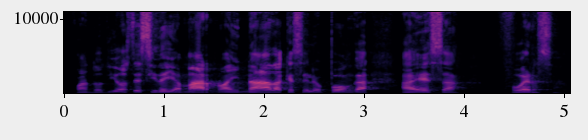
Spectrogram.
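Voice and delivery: ordinary talk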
